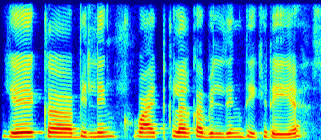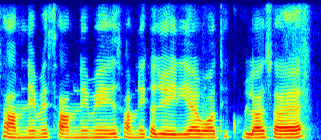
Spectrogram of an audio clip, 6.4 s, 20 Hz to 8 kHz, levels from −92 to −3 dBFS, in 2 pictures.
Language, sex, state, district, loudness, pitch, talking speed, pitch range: Hindi, female, Delhi, New Delhi, -17 LUFS, 210 Hz, 225 wpm, 195-235 Hz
